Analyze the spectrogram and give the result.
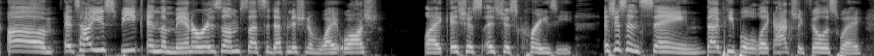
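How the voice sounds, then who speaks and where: A woman's voice: on the high side, moderate pace, fairly bright tone, no echo, clean studio sound. A young American woman with a slight Texan accent, ranting indignantly and animatedly to her livestream chat. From United States.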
